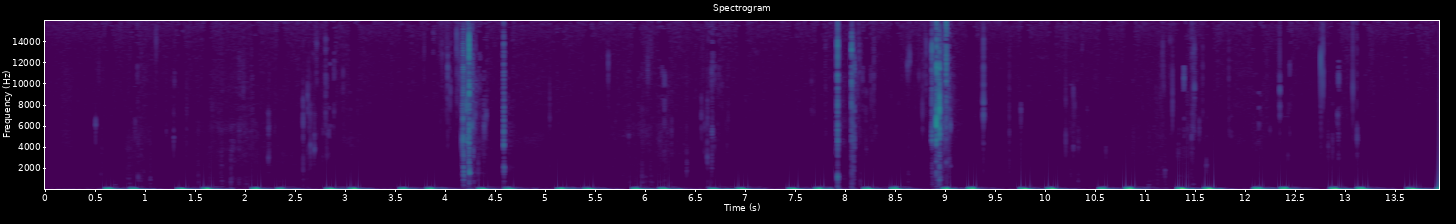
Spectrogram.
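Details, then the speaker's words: Steady, regular paired heart thumps at about 77 a minute, a normal healthy heartbeat, in an ASMR roleplay of a nurse checking a fevered patient; simulated exam, not a real patient. "Very good. Your heartbeat is sounding nice and healthy."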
